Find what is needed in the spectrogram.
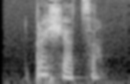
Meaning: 1. to say goodbye, to bid farewell 2. passive of проща́ть (proščátʹ)
- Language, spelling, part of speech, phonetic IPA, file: Russian, прощаться, verb, [prɐˈɕːat͡sːə], Ru-прощаться.ogg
